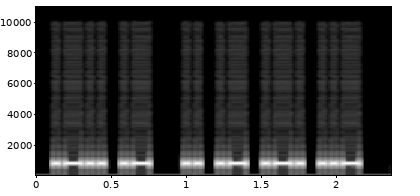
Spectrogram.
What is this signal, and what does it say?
Morse code, heard as a keyed tone, about 32 wpm, 800 Hz. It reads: LA IARU
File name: morse mp3 / ESPAGNOL TEXTE EN CLAIR 1 VITESSE 30 MOTS MINUTES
